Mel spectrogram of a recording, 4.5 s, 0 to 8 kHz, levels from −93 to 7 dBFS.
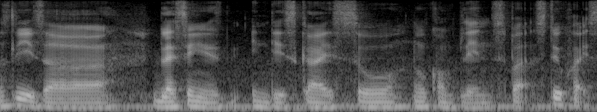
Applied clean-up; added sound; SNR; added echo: none; none; none; none.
